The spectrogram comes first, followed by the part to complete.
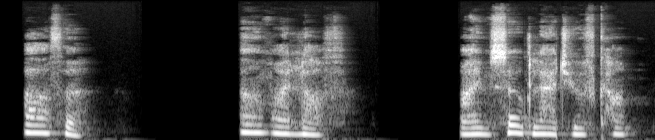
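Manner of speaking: whispering softly. A woman in bed opens her eyes and greets the man she loves: soft whisper. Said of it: "I found that [name] moved slightly, / in a faint voice".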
